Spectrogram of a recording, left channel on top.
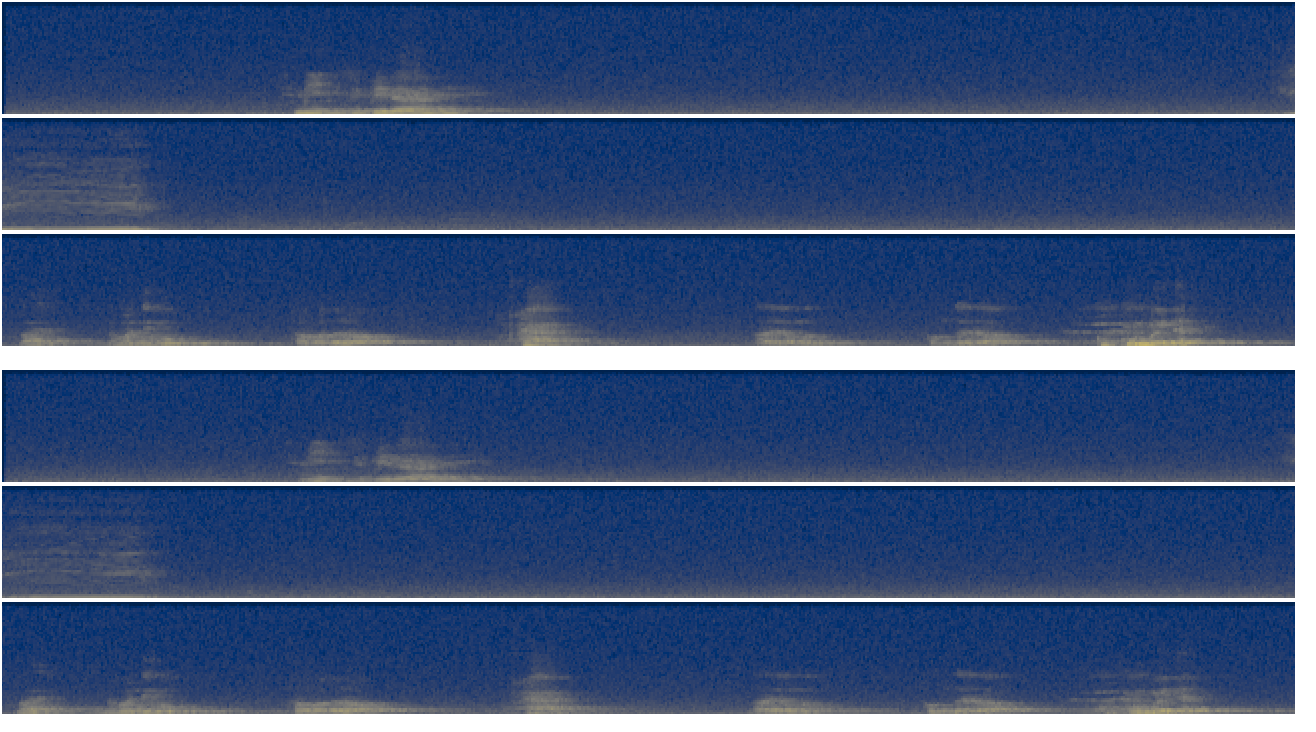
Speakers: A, on the left (about 80°); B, on the right (about 80°).
A: ꯁꯤꯃꯤꯁꯤꯁꯨ ꯄꯕꯤꯔ ꯍꯥꯏꯦ ꯎꯝ <unintelligible>
B: ꯅꯣꯏ ꯅꯕꯥꯅꯤꯃꯨꯛ ꯊꯣꯛꯀꯗ꯭ꯔꯣ
A: ꯐꯁ
B: ꯂꯣꯏꯒ ꯀꯨꯝꯗꯣꯏꯔꯣ ꯕꯖꯥꯔꯗ
A: ꯀꯀꯨꯝꯕ ꯏꯗ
